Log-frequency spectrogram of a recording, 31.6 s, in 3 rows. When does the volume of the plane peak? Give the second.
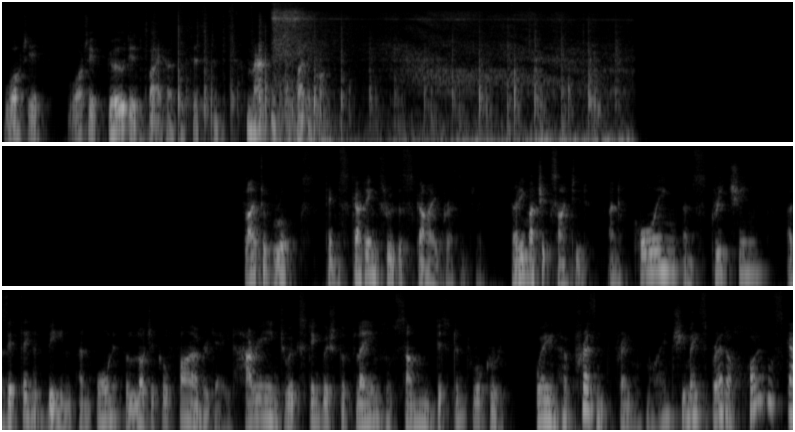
4 s.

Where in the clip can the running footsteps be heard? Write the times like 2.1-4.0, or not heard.
1.8-8.2.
